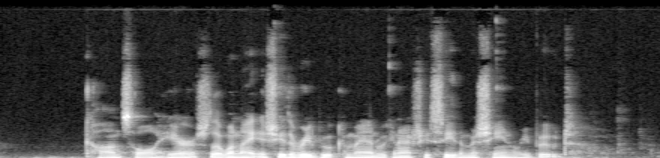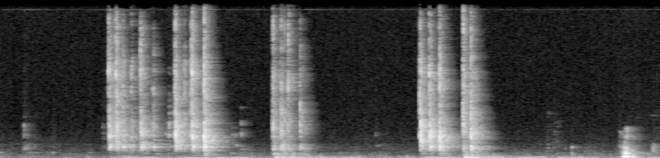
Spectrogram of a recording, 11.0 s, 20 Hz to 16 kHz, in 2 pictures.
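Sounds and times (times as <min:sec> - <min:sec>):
computer keyboard typing: 0:06.4 - 0:08.2, 0:09.0 - 0:09.6.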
